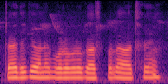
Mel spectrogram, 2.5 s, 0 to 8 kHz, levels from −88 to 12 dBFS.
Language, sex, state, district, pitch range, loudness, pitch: Bengali, male, West Bengal, Cooch Behar, 140-150 Hz, -14 LUFS, 145 Hz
